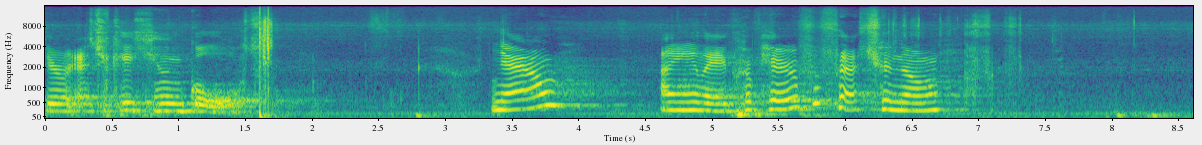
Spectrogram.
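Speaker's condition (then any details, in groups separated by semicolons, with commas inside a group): Cerebral palsy; speech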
